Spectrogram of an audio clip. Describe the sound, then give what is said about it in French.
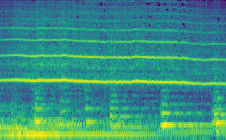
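A steady, high-pitched whistle from a water-clock alarm sounds continuously, holding one bright tone with faint overtones, while soft low thumps and bubbling water noises pulse underneath. The whistle is set in a tiny hole at the top of the lowest vessel and is used to wake someone. “Pour me réveiller, je vais installer un sifflet.”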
